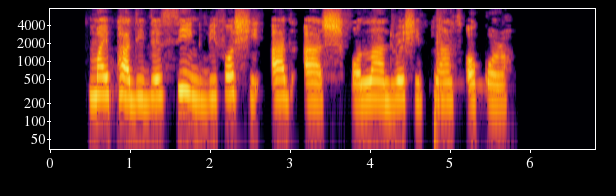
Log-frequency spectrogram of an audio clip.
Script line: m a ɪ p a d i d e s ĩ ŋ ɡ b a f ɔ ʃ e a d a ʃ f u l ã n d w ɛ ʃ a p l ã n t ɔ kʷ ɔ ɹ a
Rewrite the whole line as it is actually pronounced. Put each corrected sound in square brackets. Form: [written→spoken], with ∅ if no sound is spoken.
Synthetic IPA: m a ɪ p a d i d e s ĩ ŋ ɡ b [a→i] f ɔ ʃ [e→i] a d a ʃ f [u→ɔ] l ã n d w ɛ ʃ [a→i] p l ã n t ɔ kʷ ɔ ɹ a

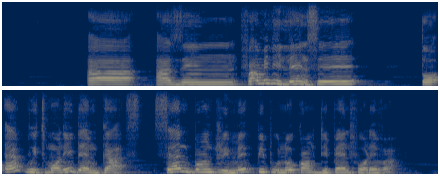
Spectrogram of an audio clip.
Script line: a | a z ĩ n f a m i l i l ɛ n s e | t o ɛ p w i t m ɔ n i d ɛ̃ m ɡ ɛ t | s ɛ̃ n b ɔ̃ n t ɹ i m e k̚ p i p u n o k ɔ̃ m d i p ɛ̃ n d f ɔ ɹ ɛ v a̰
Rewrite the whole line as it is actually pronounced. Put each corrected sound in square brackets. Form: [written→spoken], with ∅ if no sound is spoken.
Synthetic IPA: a | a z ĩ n f a m i l i l ɛ n s e | t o ɛ p w i t m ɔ n i d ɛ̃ m ɡ [ɛ→a] t | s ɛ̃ n b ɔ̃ n [t→d] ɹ i m e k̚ p i p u n o k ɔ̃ m d i p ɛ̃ n d f ɔ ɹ ɛ v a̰

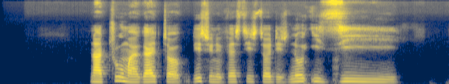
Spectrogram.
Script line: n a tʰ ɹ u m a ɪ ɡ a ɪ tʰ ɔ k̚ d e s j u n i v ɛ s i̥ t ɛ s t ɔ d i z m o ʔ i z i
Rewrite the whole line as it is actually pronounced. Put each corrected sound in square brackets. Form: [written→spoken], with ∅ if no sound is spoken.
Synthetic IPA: n a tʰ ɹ u m a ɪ ɡ a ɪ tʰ ɔ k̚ d [e→i] s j u n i v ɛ s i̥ t [ɛ→i] s t ɔ d i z [m→n] o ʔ i z i

